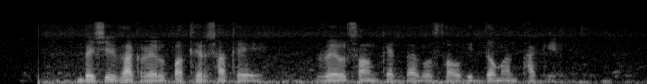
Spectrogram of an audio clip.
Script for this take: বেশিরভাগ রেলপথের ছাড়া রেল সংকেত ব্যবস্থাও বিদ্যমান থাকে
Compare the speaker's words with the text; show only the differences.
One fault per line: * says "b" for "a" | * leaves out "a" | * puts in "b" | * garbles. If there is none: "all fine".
* says "সাথে" for "ছাড়া"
